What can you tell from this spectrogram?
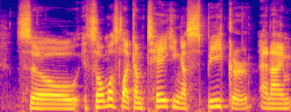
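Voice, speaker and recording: The speaker has a Swedish accent. The pace is moderate. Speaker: streamer. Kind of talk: gameplay stream commentary. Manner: halting, trips on words.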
